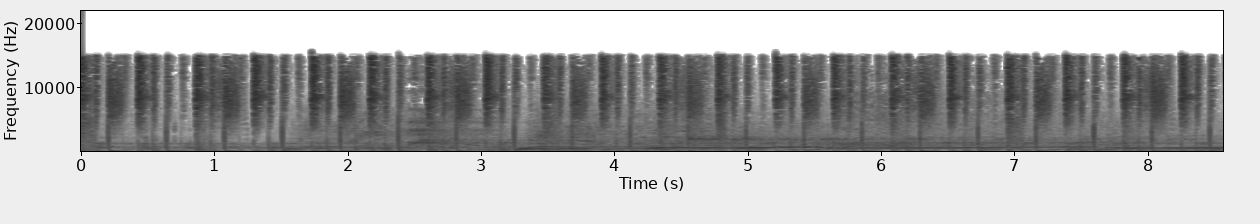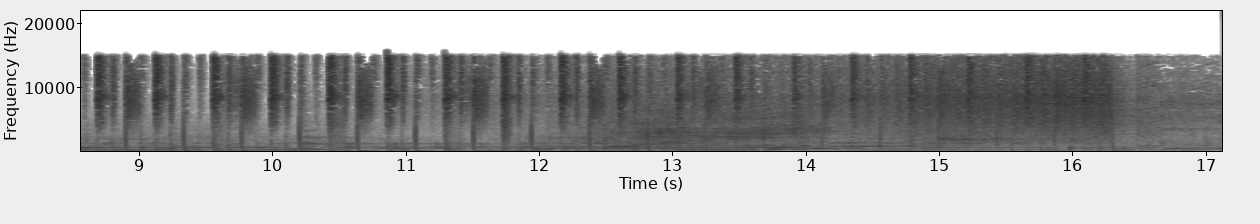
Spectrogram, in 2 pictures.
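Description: An expensive, fast exotic sports car at an auto show idles with a loud, throbbing rumble, then revs up several times, its pitch climbing and falling, before cutting off abruptly near the end. There is no talking.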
